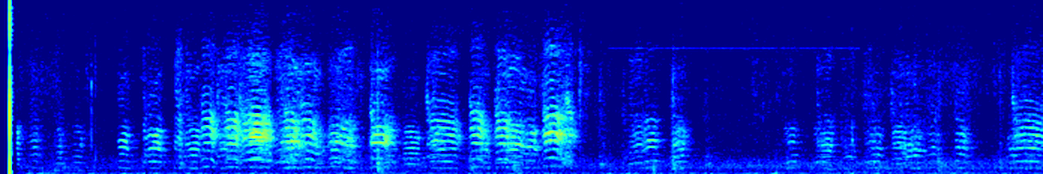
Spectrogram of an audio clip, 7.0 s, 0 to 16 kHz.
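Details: A white zebra finch, filmed in 2011, gives a series of soft, nasal, buzzy notes with a ringing quality, clustered in the first few seconds, then sparser quiet chirps over faint background hiss.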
